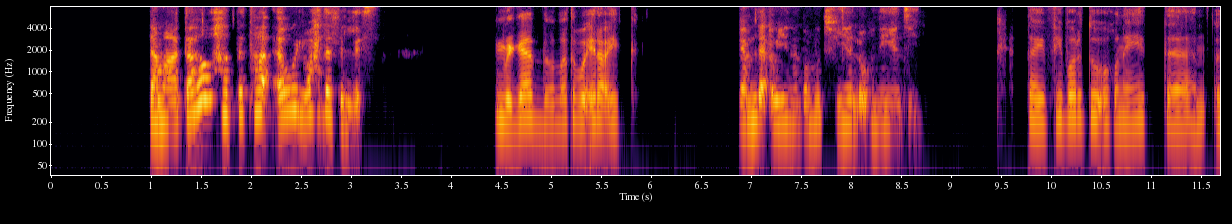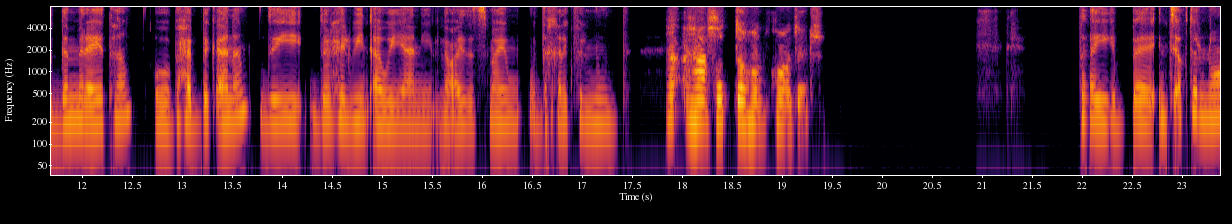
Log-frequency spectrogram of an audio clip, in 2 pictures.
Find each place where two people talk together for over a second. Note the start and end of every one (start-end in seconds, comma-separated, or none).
none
